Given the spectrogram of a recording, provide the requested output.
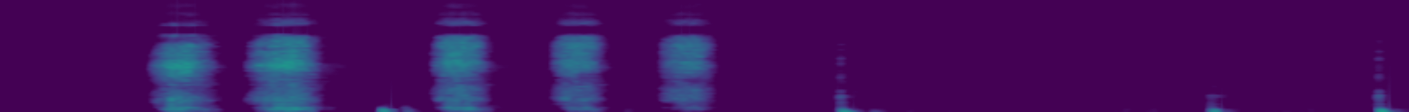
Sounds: Sniff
